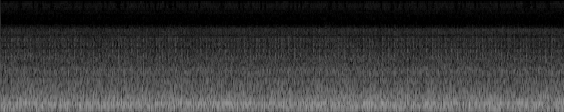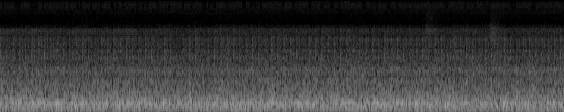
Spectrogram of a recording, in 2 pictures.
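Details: Panasonic indoor air conditioner running after its fan was broken during cleaning: constant low rumble with heavy vibrating drone under the airflow from the unbalanced cracked fan; fan replacement needed.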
